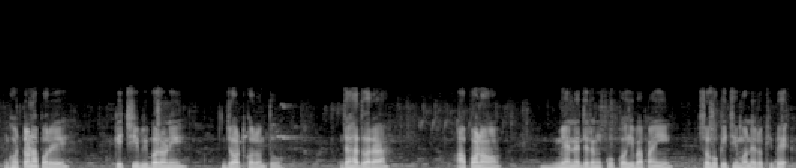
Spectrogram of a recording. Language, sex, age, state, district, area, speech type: Odia, male, 18-30, Odisha, Rayagada, rural, read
